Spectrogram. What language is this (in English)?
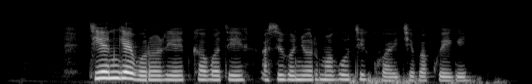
Kalenjin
